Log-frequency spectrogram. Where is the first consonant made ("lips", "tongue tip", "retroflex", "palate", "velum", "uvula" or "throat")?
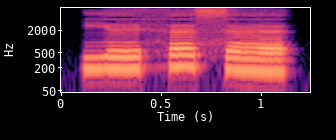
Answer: palate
